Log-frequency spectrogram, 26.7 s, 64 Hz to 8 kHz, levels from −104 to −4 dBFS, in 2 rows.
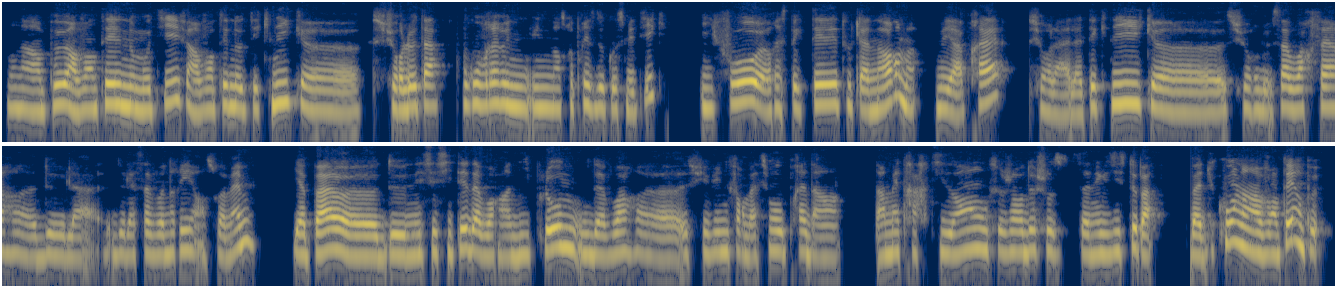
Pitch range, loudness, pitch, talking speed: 190-230 Hz, -31 LUFS, 205 Hz, 180 wpm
